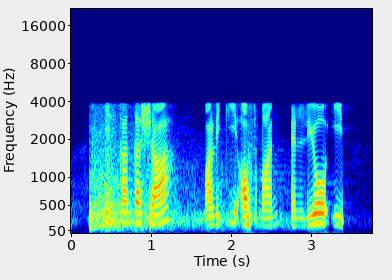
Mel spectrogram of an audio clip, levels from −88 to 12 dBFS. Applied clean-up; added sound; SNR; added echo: none; Fireworks; 13 dB; none.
